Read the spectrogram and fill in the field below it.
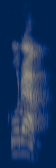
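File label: "kurap", Malay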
